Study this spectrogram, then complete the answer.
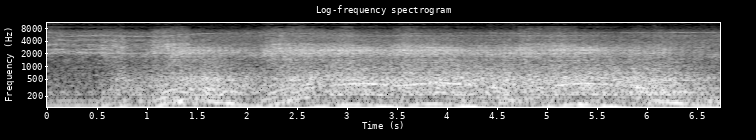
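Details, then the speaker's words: Toyota Kijang diesel after repair of coolant overflowing into reservoir: free revving blips climb and drop cleanly, crisp and even, no knock or hesitation; revs light and smoke acceptable. "oke kita gas-gas untuk gas-gasannya enteng asepnya pun juga"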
